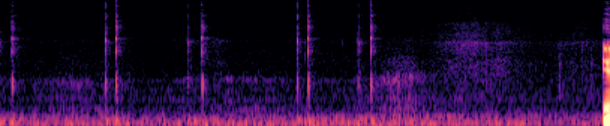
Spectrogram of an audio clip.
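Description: Faint computer mouse clicks, five or six of them at uneven intervals, over near-silent room tone.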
